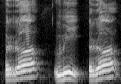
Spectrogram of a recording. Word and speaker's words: रवि: ठीक है, र, और र को पूरी तरह से उच्चारण कर रहे हैं, यानी कि उसमें अ का साउंड भी आ रहा है। आप ध्यान से सुनिए, मैं बोल रहा हूँ रवि, वी, र के बाद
